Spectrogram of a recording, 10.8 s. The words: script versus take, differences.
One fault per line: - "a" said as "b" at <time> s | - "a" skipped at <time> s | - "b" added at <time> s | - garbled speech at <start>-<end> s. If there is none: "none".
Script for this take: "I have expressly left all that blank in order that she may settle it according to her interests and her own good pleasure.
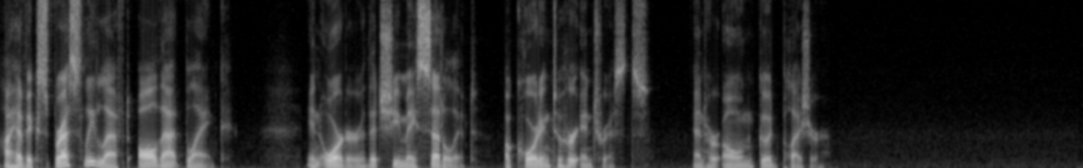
none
